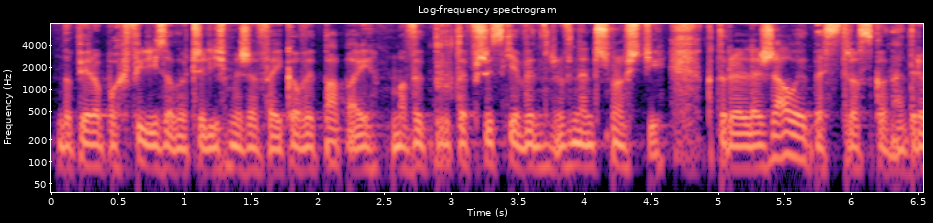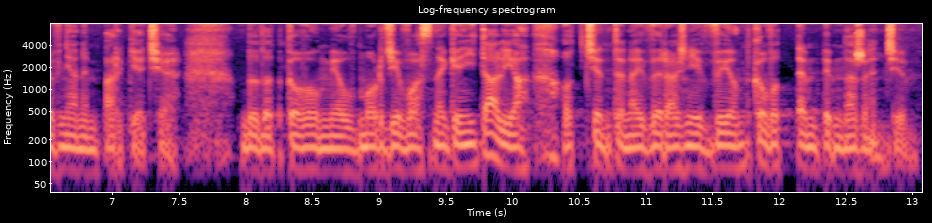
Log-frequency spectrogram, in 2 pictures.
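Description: Deep-voiced man reading a crude story. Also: fairly even intonation, moderate pace, warm tone, breathy edge. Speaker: narrator.

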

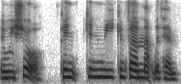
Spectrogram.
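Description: A woman's voice: a little high, moderate pace, warm tone, no room sound. A woman player in a tabletop game, speaking in a playful way. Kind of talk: tabletop role-play chat. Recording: dull, dry lo-fi mic.

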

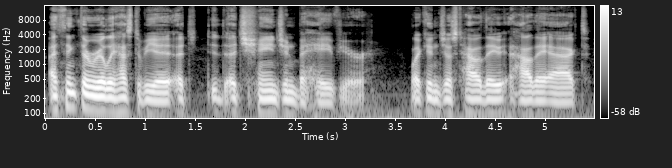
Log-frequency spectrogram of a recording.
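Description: Low rough-voiced guy, jokey podcast cohost, dry close mic. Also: fairly even intonation, normal speed, dry recording. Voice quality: rough, tired-sounding. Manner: joking, laid-back. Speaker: podcast co-host. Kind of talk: casual chat.

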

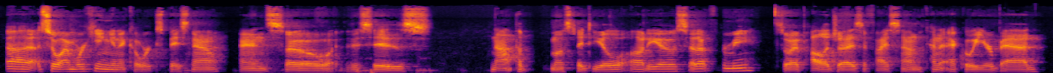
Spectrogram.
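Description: Gravelly man in an echoey room. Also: fairly low pitch, steady tone, moderate pace, a bit bright. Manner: loose and rambling, many "like" and "um" fillers. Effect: echoey room sound. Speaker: podcast co-host. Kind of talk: casual tech podcast chat. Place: small attic meeting room in a co-working space. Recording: echoey room, remote podcast call.

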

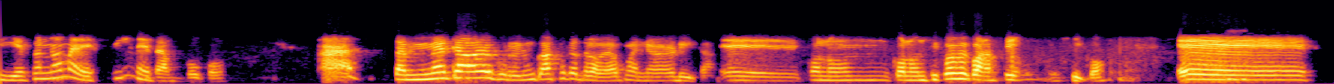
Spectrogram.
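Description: A woman's voice: a little high, slightly rough, dry recording. Frank woman, phone-like podcast sound. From Venezuela. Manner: frank, rambling, full of fillers. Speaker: podcast host. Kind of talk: casual podcast chat.

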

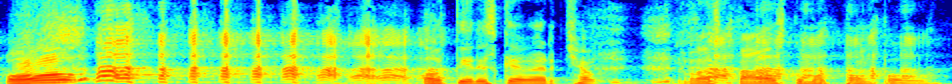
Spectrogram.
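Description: A man's voice: on the high side, expressive, normal speed, slight background noise. A young man with a Mexican accent, joking in slangy casual chat as a podcast co-host.

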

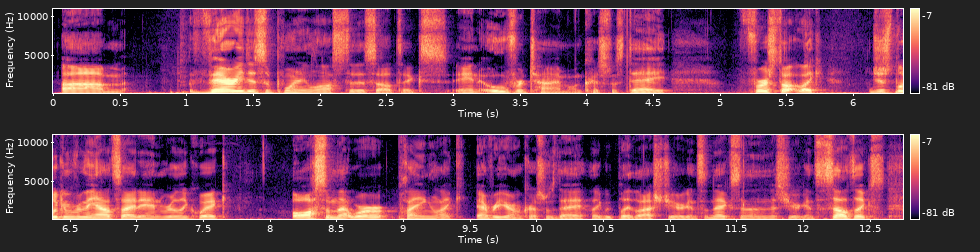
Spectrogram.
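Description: A man's voice: medium pitch, fast, bright, forceful tone. An American man hosting a casual sports discussion among friends, giving his opinions in informal language. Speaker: sports podcast host.

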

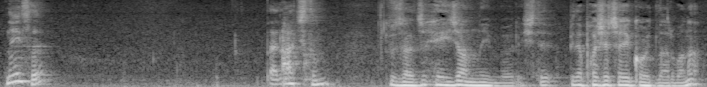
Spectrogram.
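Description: A young man co-hosting a podcast, telling childhood stories in a casual, animated way and swearing freely. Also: medium pitch, measured pace, background noise. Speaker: podcast co-host. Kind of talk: casual comedic chat.

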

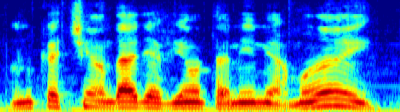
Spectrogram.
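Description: Gravelly Brazilian man telling a story. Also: mid-range voice, racing, faint music behind. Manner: lively storyteller, acts out quoted dialogue. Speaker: interview guest. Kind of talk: storytelling anecdote.

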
